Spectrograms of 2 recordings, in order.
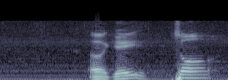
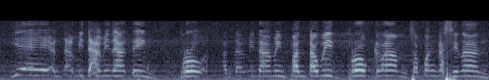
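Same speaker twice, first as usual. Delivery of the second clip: mock cheering; 8 semitones higher than usual. Mock cheer over poverty aid.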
